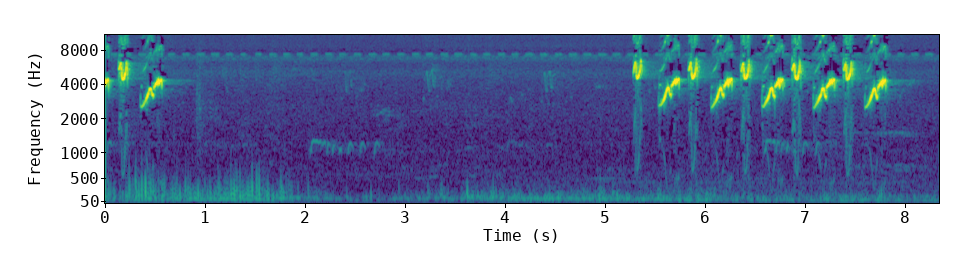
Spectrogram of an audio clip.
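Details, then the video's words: Cinereous tit song for training caged birds: one brief two-note burst opens, then a quiet gap with low background rumble, then about six rapid paired notes, a piercing high chip and a lower upslurred whistle, repeated steadily. "Burung Glatik Batu Pikat Gacor"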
